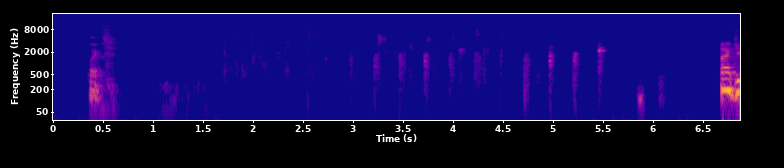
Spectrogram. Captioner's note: applause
